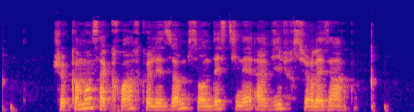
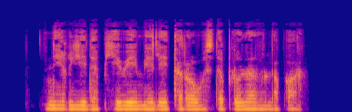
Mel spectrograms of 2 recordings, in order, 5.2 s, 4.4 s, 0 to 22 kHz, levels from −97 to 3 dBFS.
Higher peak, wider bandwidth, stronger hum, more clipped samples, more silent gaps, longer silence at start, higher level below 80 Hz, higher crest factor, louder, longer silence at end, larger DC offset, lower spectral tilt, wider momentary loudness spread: about the same, -2 dBFS vs -2 dBFS; first, 10.5 kHz vs 9.4 kHz; neither; neither; neither; second, 0.15 s vs 0.55 s; second, -62 dBFS vs -56 dBFS; about the same, 18 dB vs 18 dB; about the same, -20 LUFS vs -20 LUFS; second, 0.35 s vs 0.65 s; neither; about the same, -5.5 dB/octave vs -5.5 dB/octave; first, 14 LU vs 10 LU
